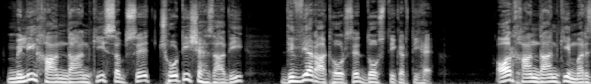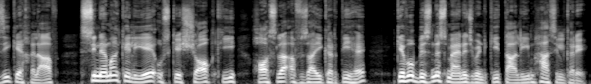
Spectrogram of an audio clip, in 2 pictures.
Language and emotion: Urdu, neutral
